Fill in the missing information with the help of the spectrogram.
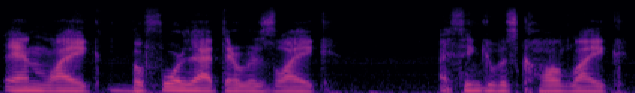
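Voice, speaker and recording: An animated male podcast guest telling rambling stories and breaking into impressions of people he knows. His pitch is mid-range for a man, and he talks in a casual, loose way. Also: measured pace. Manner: animated storyteller who slips into impressions.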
